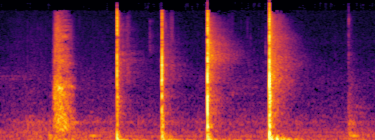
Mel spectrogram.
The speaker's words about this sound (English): I'm slapping myself in the face and it hurts. And I'm sure it's turned red as hard as I hit for those listening out there today.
